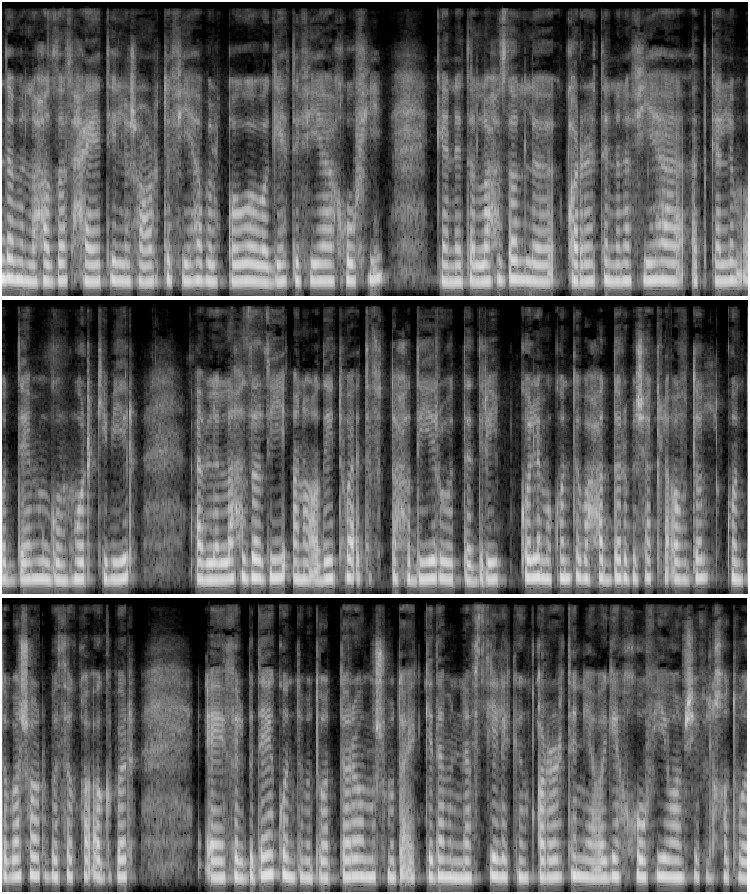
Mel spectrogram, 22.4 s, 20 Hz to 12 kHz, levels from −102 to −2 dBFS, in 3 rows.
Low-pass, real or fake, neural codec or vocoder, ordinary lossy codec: 10.8 kHz; real; none; AAC, 64 kbps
